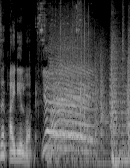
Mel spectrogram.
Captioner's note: clapping in ignorance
